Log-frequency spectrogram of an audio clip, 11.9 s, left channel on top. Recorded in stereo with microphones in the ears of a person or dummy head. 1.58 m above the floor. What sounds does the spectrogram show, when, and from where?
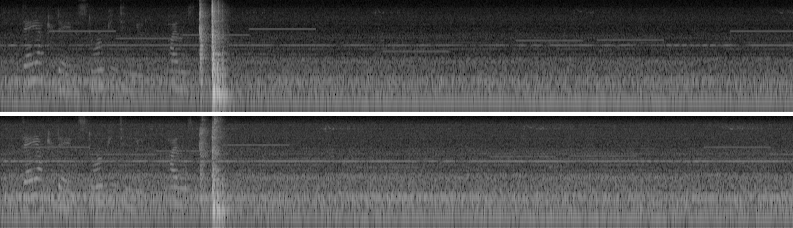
0.3 s a woman speaking: 15° right (ahead or behind), 1.0 m
3.0 s a door slam: 55° left (ahead or behind), 1.0 m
